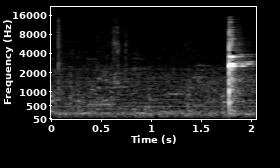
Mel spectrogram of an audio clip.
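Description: A metal baseball bat hits a pitched ball once near the end: a single sharp ping with a brief metallic ring, over a faint background of the field.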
